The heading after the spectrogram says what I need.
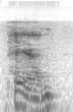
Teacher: If you hold your hand very close to your mouth and say the word pen clearly and naturally, you will feel a slight puff of breath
